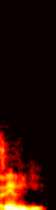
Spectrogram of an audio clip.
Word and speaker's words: Seelig: Selig ou Selig? Nunca sei a pronúncia, porque são dois L's. Selig.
